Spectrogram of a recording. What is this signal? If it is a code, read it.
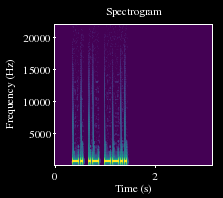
Morse code, heard as a keyed tone, about 30 wpm, 700 Hz. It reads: NAZ
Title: USA Call Sign Postfixes - 3 Letters 30wpm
